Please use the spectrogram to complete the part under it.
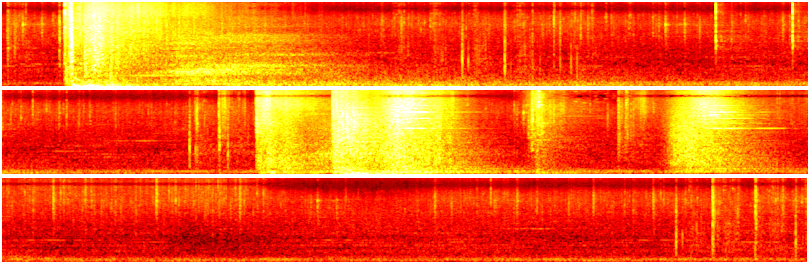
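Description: Fire crackles and roars steadily.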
